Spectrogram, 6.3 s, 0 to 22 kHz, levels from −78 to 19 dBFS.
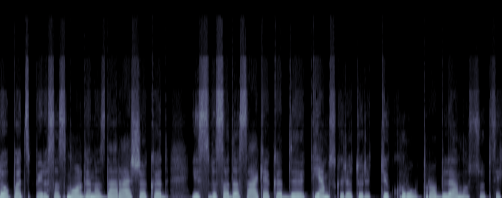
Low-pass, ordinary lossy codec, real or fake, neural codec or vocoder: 19.8 kHz; Opus, 16 kbps; fake; autoencoder, 48 kHz, 32 numbers a frame, DAC-VAE, trained on Japanese speech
